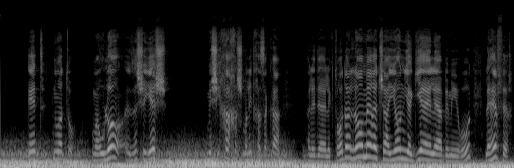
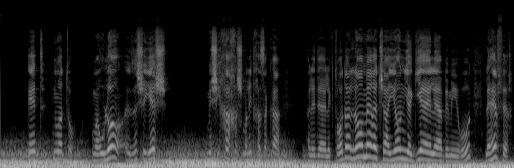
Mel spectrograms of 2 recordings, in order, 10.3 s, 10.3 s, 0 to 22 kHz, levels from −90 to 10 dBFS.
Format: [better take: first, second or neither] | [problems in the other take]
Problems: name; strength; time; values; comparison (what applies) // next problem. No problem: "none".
neither | low rumble; loud; throughout; 7 dB below the speech; the same in both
